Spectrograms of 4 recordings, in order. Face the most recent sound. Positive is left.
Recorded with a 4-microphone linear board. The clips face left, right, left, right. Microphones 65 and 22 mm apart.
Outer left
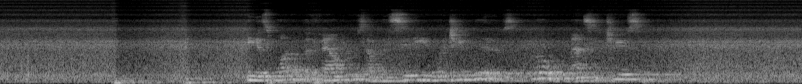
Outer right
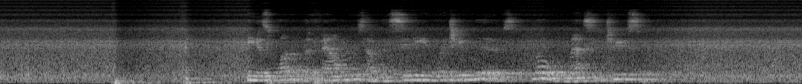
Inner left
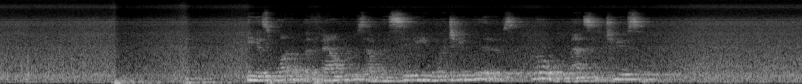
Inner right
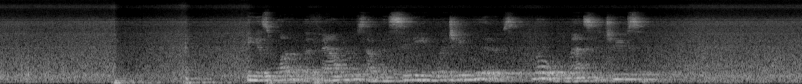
turn(degrees=-10)  # may be behind; listen again after turning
